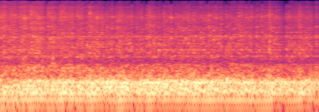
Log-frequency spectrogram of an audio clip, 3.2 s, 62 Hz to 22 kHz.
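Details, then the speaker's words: 1990 BMW 535i M30B35 inline-six, first start after an engine rebuild, no exhaust fitted yet: smooth, even idle with a steady low drone and no knocks, ticks or misses. A healthy, normal idle. "runs mint mint. Literally runs perfect. Another happy M30."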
